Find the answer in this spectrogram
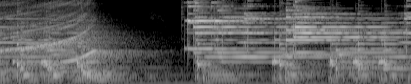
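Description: Handbell choir ringing: a sustained chord with a sweep rising in pitch dies away to a near-silent pause of under a second, then a loud new chord enters about two seconds in, followed by a quick run of ringing bell notes.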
